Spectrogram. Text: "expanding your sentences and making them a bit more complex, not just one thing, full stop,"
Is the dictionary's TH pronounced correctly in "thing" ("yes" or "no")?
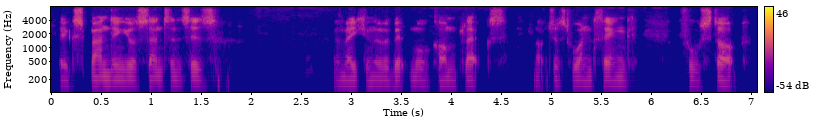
yes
